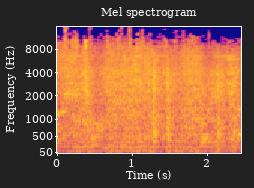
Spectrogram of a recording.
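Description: Tokyo Toden 7000 series tram running, with the steady rumble and gear noise of its nose-suspended (tsurikake) traction motors and a few clicks from the wheels on the track.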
